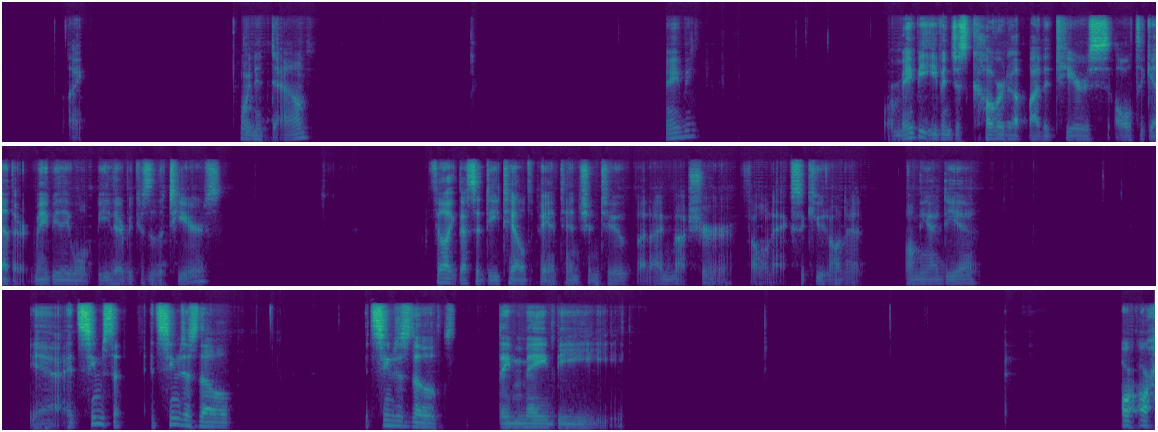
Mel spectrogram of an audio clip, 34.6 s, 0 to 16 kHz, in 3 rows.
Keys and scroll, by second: 5.2 BackSpace, 28.4 BackSpace, 30.6 BackSpace.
